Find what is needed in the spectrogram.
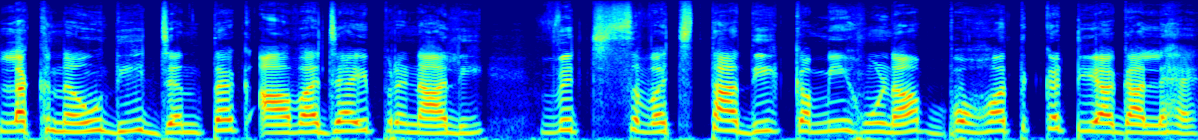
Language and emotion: Punjabi, disgusted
